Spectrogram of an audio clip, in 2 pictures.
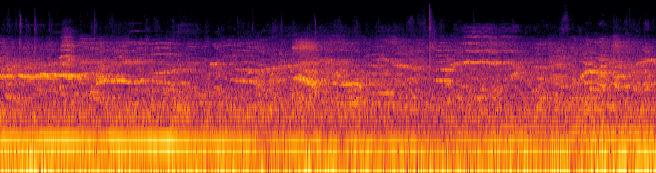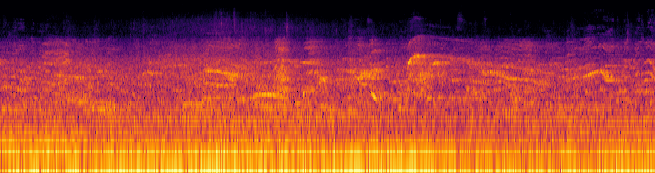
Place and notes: Brussels, Avenue Saint-Augustin, schoolyard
